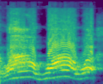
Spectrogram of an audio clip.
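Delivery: high, awed wow wow wow; high-pitched string of impressed wows; amazed wow. Shown as a demonstration. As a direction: gush like a dazzled tourist. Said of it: "Es un guau muy diferente".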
